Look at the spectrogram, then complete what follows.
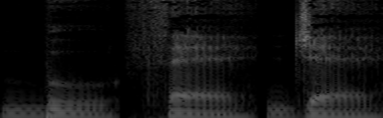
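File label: "butheje", concatenated syllables; Affixing experiment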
